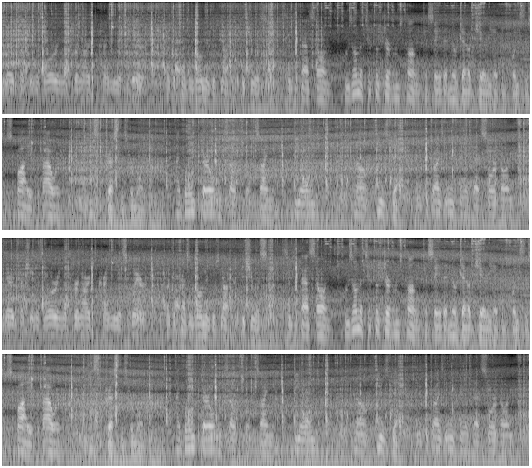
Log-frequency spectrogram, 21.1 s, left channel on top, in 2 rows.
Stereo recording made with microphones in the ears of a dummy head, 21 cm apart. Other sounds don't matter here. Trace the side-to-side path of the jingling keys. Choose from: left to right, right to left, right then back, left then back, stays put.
right then back.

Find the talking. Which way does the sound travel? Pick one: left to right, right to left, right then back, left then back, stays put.
right to left.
